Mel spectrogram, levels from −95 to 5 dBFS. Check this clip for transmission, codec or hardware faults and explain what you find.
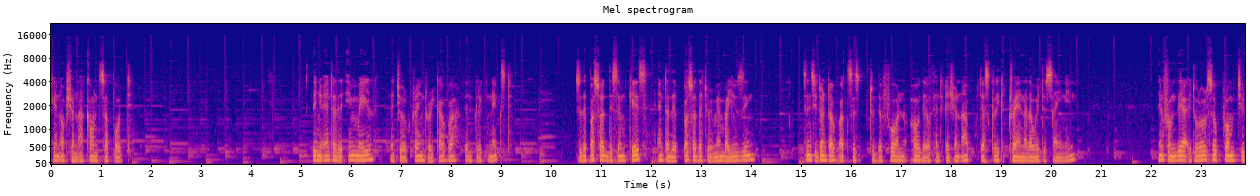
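There's one fault, a short burst of CD scratch ticks from 20.38 to 21.40 s. You get five small ticks in that second, so about five a second, each under a millisecond, the longest about 0.7 ms. That rhythm comes from a scratch passing the laser once per turn of the disc, wiping out more data than error correction can rebuild. The player patches those few samples by interpolating or muting them, and each patch lands as a tiny click.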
